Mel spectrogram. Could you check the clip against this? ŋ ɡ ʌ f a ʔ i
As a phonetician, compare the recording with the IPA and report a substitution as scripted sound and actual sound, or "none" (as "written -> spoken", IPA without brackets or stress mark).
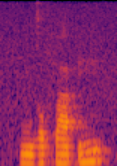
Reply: none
